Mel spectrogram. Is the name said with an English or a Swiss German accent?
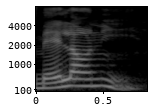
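Swiss German. The name is said with Swiss German sounds. The speaker calls it right. "sondern Melanie"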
